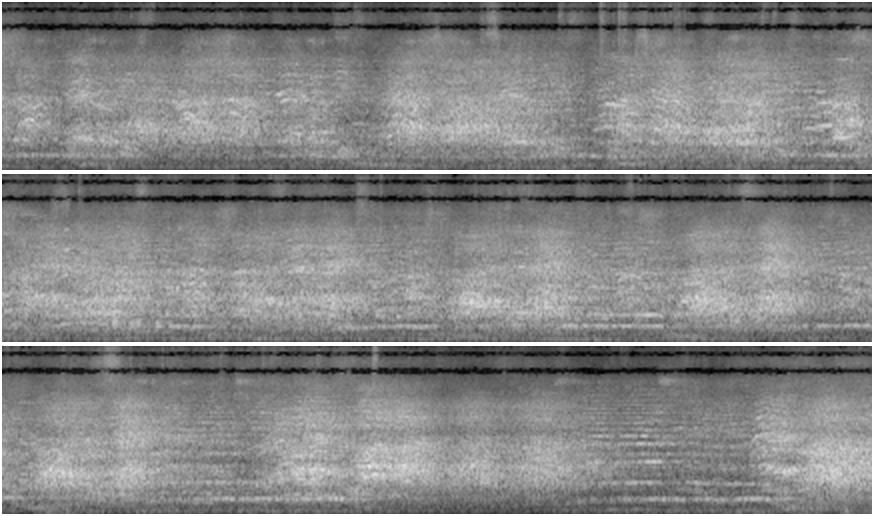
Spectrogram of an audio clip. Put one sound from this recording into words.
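A crowd of men and women chants loudly in rhythm outdoors.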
